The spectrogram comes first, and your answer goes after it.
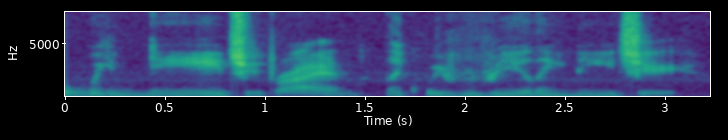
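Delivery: slow, coaxing parental voice. Retelling a scene where one character persuades another: coaxing parental voice. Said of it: "the kind of voice that I could imagine him using on Christopher".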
